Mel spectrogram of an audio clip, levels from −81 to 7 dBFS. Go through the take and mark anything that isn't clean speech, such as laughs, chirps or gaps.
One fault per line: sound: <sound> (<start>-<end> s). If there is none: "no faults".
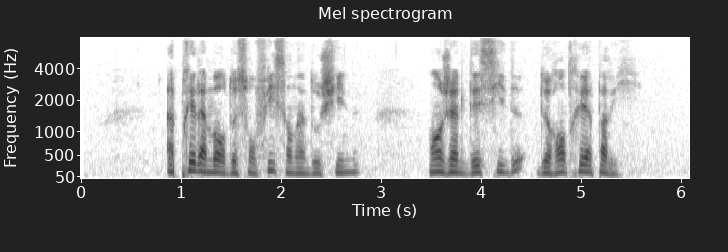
no faults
